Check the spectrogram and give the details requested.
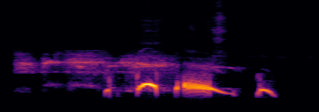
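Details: Female spotted dove calling to stimulate males. A soft raspy murmur leads into an arched coo, then a long drawn-out coo falling in pitch, ending with one short falling note.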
